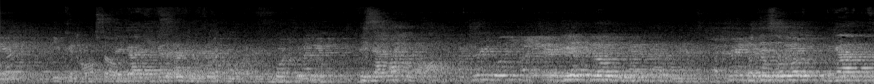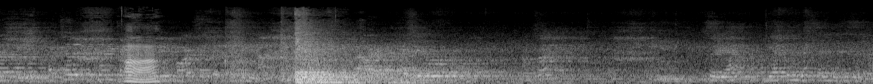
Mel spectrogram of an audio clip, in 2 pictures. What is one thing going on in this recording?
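Several men talk and argue with animation close by.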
